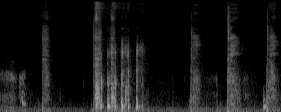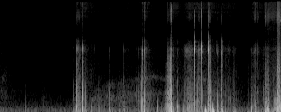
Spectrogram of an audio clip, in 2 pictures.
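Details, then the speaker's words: Person sneezing with eyes open: a run of short, sharp sneezes in a quiet room, some in quick succession. "You're just sneezing."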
